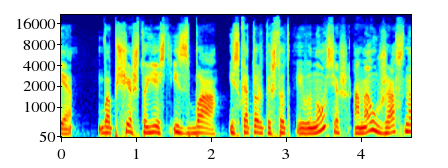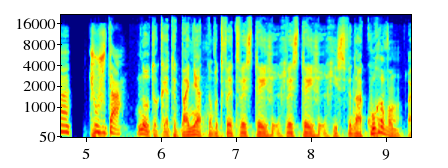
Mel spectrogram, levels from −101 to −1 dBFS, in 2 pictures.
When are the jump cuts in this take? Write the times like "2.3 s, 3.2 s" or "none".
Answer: 3.0 s, 5.6 s, 6.2 s, 7.7 s

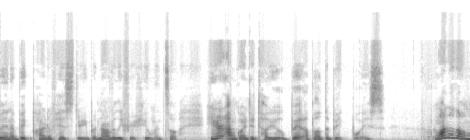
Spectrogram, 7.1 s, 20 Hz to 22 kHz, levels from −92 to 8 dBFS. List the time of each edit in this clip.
none

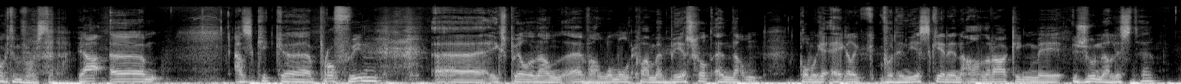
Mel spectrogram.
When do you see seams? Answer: none

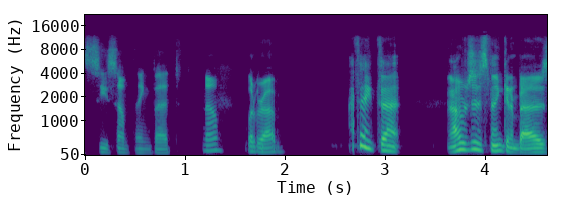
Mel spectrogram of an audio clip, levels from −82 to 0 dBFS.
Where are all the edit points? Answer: 1.7 s, 2.7 s

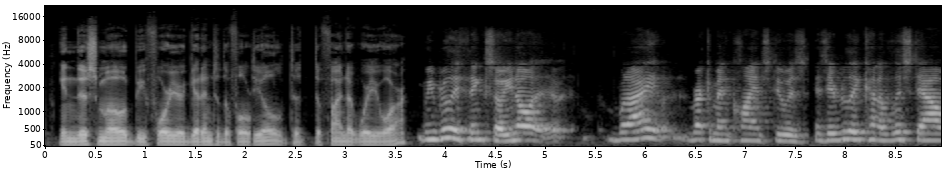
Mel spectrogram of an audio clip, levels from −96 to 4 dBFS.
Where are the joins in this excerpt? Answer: 2.0 s, 3.7 s, 7.6 s

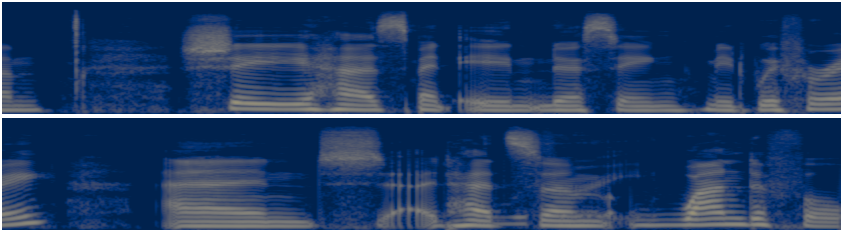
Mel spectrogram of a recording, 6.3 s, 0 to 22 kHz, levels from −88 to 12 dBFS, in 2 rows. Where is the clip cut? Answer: 1.7 s, 4.8 s

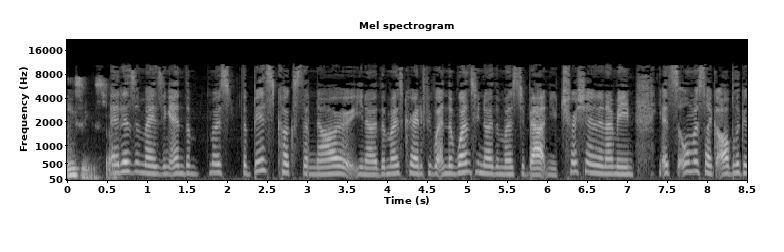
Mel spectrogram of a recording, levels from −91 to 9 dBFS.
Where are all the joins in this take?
3.0 s, 7.4 s

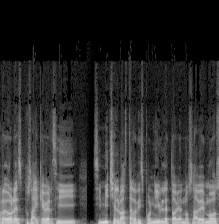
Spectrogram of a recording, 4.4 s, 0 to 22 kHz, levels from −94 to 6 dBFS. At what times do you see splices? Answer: 1.7 s

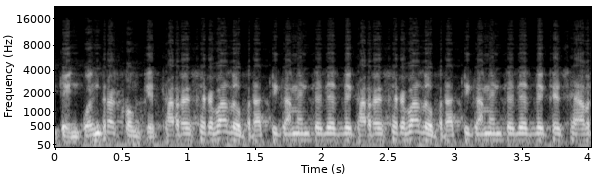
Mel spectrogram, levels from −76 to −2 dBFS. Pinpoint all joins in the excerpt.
2.3 s

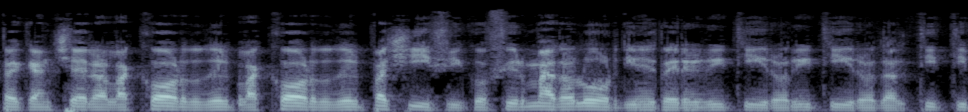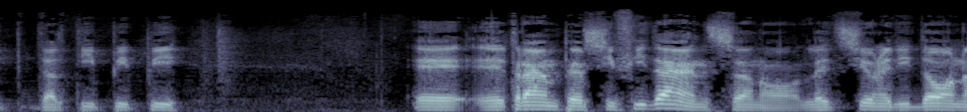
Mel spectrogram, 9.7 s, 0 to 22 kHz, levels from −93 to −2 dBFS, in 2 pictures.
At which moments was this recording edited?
1.2 s, 3.3 s, 4.0 s, 7.4 s, 7.8 s

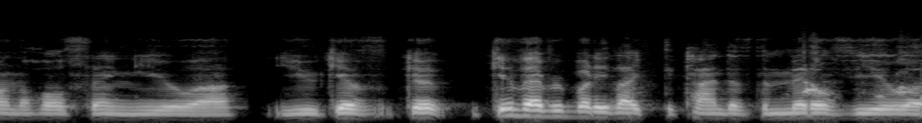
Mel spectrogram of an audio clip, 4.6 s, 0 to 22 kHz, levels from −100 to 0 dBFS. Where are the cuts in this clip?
1.2 s

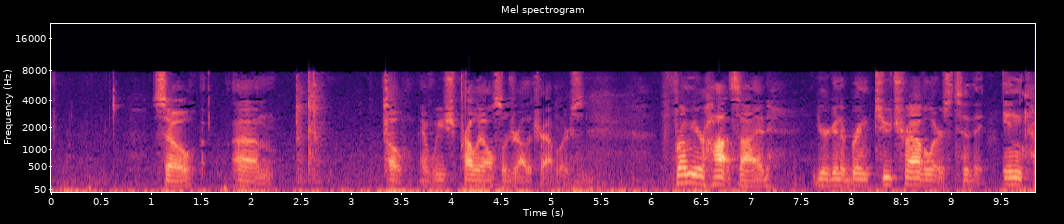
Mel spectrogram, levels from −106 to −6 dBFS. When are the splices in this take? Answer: none

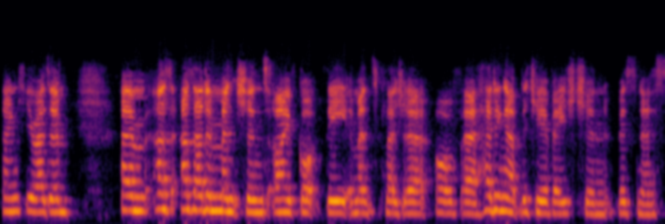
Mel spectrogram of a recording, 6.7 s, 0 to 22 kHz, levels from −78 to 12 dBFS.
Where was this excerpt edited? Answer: none

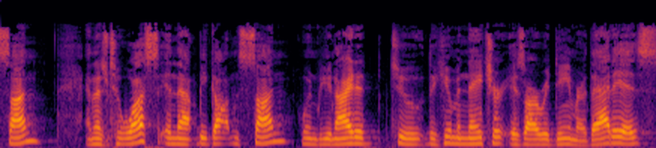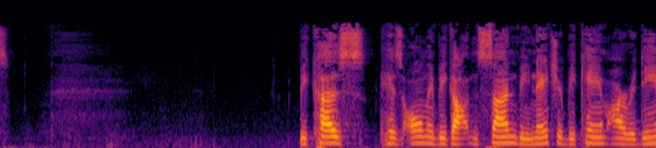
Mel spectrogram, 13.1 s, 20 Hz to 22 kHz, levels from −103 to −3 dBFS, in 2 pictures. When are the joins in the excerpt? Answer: 1.1 s, 2.0 s, 2.9 s, 3.8 s, 10.3 s, 11.9 s

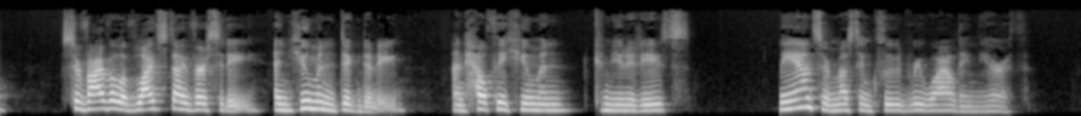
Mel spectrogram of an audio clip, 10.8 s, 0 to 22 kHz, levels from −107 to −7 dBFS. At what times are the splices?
2.7 s, 4.4 s, 7.8 s

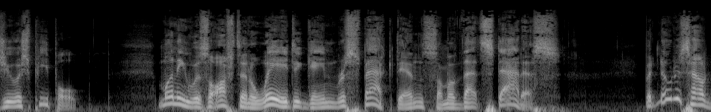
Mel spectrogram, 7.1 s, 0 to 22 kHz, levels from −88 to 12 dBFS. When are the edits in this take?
none

